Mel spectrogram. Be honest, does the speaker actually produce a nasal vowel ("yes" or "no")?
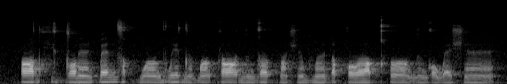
yes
